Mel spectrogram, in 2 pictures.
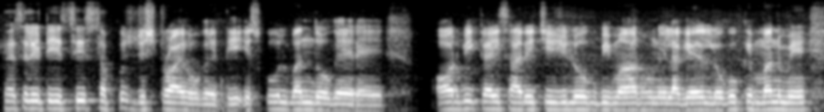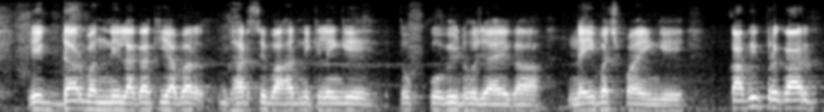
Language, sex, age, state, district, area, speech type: Hindi, male, 18-30, Madhya Pradesh, Jabalpur, urban, spontaneous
